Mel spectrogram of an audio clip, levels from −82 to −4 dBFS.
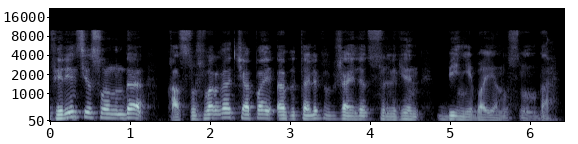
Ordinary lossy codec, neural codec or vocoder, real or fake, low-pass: MP3, 48 kbps; codec, 44.1 kHz, 2.6 kbps, SNAC; fake; 9.9 kHz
